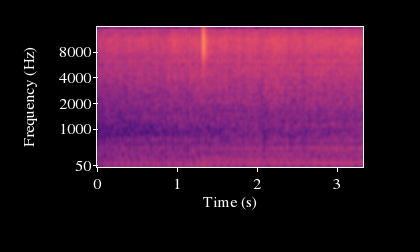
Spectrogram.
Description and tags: ATV Engine Idle
medium, Buzz, Factory, Industrial, high, Mechanical, machine, Machinery, Rev, engine, motor, low, electric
